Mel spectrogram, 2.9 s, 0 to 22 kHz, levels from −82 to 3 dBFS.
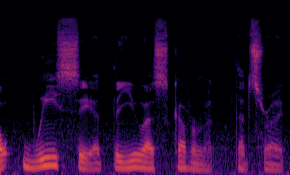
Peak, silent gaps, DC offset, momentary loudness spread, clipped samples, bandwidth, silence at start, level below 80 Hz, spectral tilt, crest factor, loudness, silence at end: -20 dBFS; none; under 0.1%; 10 LU; under 0.1%; 15 kHz; 0 s; -60 dBFS; -4.5 dB/octave; 18 dB; -37 LUFS; 0.05 s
